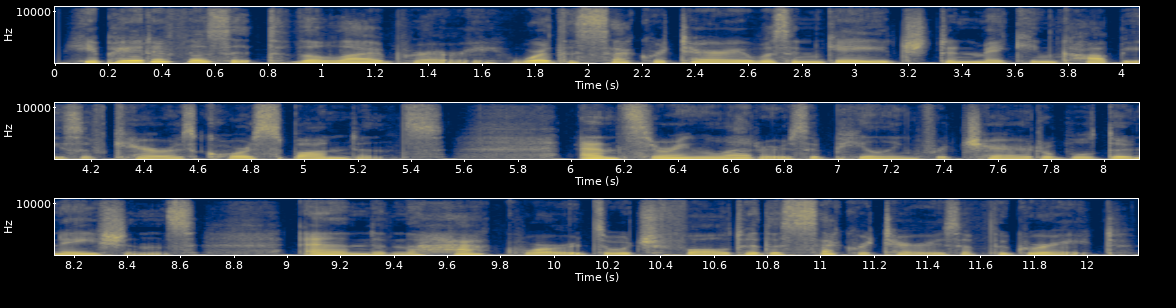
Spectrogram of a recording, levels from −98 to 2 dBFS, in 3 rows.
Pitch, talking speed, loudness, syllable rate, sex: 190 Hz, 180 wpm, -22 LUFS, 5.9 syllables/s, female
